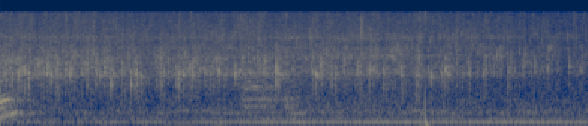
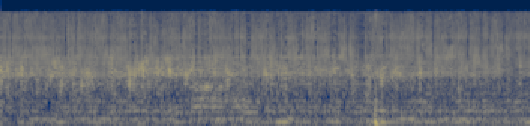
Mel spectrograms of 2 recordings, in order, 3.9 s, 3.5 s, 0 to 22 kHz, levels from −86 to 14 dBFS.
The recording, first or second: first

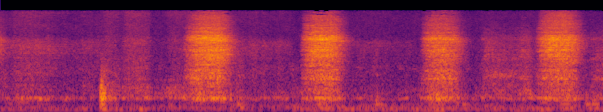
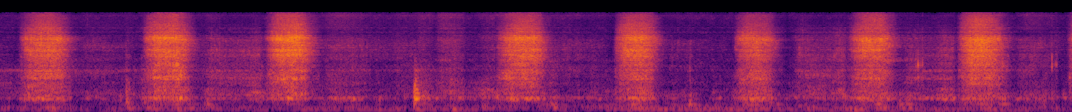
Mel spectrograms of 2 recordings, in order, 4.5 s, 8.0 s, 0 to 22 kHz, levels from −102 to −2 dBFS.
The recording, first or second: first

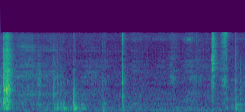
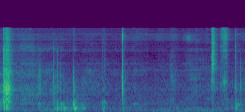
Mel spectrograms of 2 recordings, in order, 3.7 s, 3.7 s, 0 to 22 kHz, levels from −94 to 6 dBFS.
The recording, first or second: first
